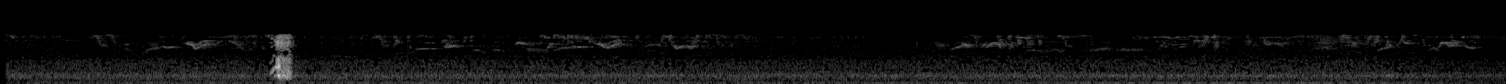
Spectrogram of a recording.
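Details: A fox sneezing outdoors: one short, sharp sneeze, then a quiet outdoor background with faint birdsong.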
